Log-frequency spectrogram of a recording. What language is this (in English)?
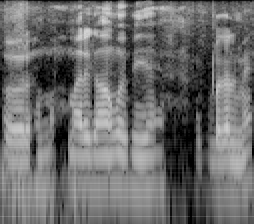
Hindi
